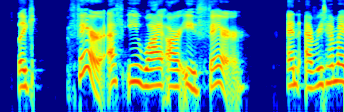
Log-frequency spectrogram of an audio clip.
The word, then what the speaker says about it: Feyre: in the book, and it literally tells you the pronunciation in the book. Feyre at a part. No, it says in the book, like, it was like, my sister said my name slowly, over pronunciating each syllable, Feyre.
